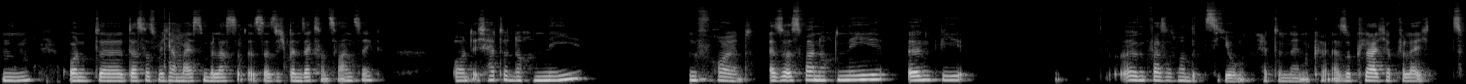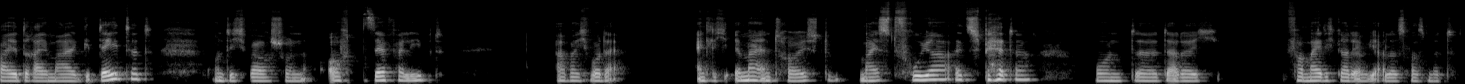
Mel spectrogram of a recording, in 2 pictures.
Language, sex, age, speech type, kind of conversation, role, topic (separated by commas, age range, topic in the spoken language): German, female, 25-29, conversation, advice, user, Wie kann die Angst, wieder verletzt zu werden, neue Bindungen verhindern?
